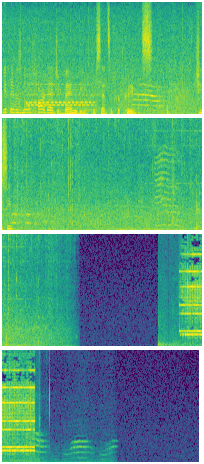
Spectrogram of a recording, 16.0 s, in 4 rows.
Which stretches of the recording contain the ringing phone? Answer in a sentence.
The ringing phone can be heard from 0.5 to 2.0 s, from 6.1 to 8.6 s and from 11.5 to 12.7 s.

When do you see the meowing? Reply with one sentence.
The meowing can be heard from 2.5 to 3.6 s, from 7.0 to 7.7 s and from 12.5 to 14.3 s.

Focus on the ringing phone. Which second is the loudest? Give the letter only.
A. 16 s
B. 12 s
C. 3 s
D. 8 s
B.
